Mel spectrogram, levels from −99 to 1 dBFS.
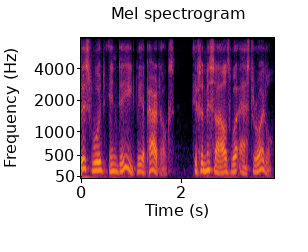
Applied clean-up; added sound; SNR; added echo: neural separator model SepFormer DNS4.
